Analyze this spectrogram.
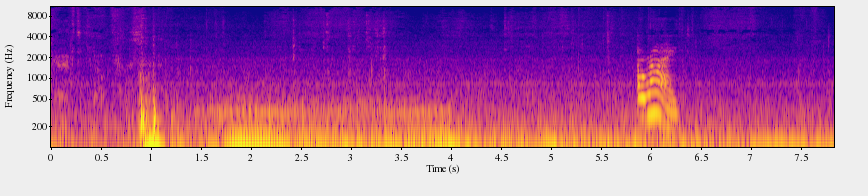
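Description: A car engine starts and rumbles low as the car drives off.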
